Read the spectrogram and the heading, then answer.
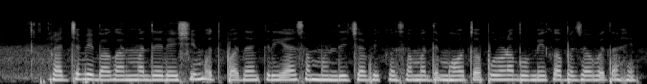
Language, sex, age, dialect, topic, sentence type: Marathi, female, 31-35, Northern Konkan, agriculture, statement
